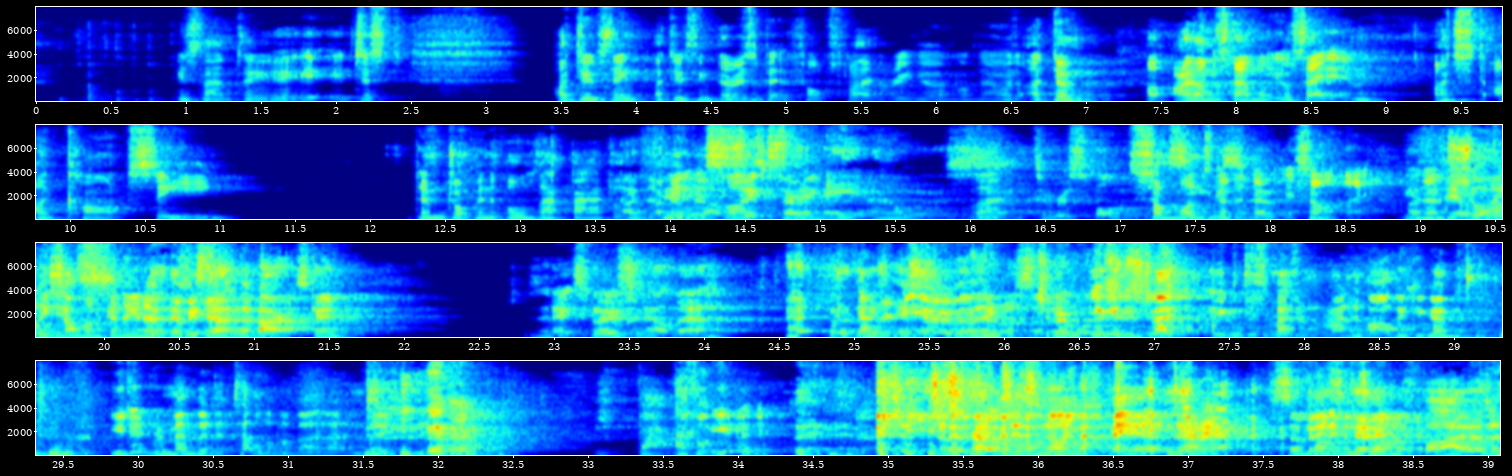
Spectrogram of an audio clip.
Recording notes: As the podcast moves to a new home, our inexperience with audio equipment follows us. What we learnt this week boils down to - don't leave your phone anywhere near the mics.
